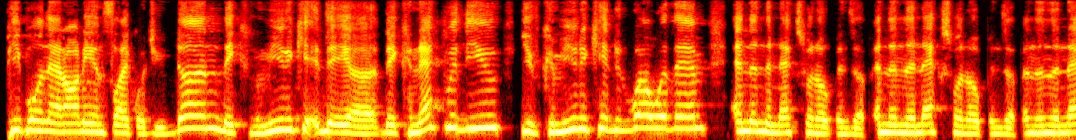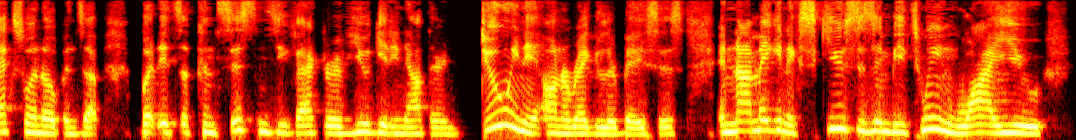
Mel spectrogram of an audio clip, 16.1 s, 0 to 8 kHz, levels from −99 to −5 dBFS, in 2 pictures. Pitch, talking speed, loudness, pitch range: 170 Hz, 250 wpm, -16 LUFS, 155-210 Hz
